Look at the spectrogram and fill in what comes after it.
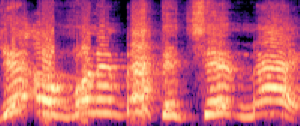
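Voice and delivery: very high-pitched, shrill, loud screaming. Retelling watching the game on TV: imitating own screaming at TV. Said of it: "I was screaming at the T V like".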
